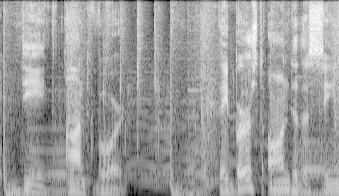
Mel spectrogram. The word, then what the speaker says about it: Die Antwoord: We hit the number three spot on our countdown, featuring the one-of-a-kind alternative hip-hop group, Die Antwoord, pronounced D-Antwoord.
